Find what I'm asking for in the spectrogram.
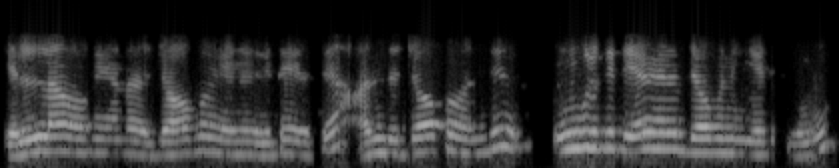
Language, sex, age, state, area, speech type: Tamil, female, 30-45, Tamil Nadu, urban, conversation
